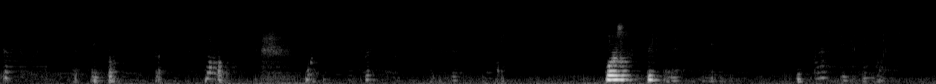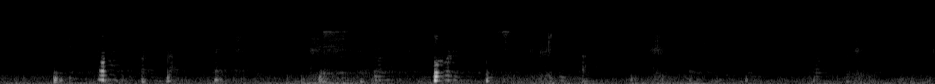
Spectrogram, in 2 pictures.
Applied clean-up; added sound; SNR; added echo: neural mask model DeepFilterNet 3.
